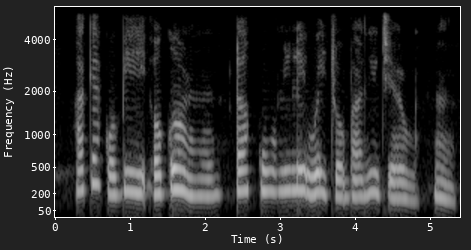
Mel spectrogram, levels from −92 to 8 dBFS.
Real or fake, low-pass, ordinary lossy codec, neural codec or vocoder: fake; 5.4 kHz; none; codec, 16 kHz, 16 kbps, FunCodec, trained on LibriTTS, 50 frames a second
